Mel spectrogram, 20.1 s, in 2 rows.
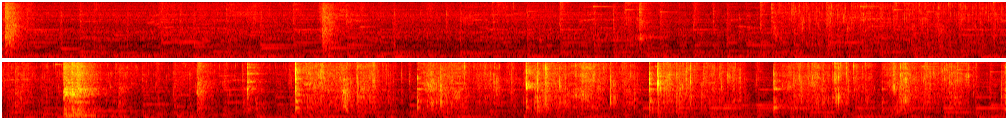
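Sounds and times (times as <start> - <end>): background music: 0.0 - 20.0
seafood sizzling in a pan: 6.6 - 20.0
utensil clinking and scraping pan: 7.6 - 20.0.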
